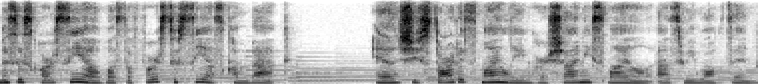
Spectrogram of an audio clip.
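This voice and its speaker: A soft-spoken woman at medium pitch, calm in tone, at a fairly slow pace with ordinary pitch variation and music in the background. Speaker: mother reading English books aloud to children. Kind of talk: audiobook read-aloud of a children's novel. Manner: soft-spoken, calm.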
